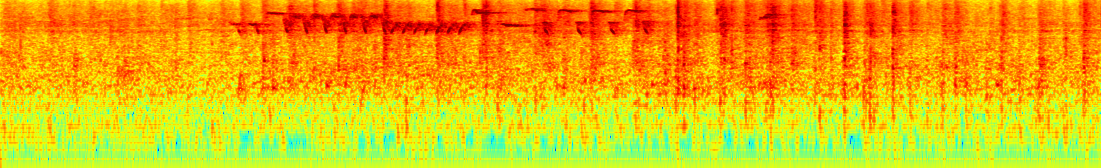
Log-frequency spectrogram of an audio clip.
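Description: Running footsteps of trail runners passing, a quick irregular patter of light strikes that grows busier in the second half. A small bird sings a rapid series of high chirps from about two to five seconds in.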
